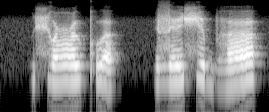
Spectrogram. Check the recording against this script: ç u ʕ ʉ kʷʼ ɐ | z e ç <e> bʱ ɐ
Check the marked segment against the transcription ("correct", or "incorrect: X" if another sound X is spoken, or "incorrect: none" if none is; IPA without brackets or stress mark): correct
